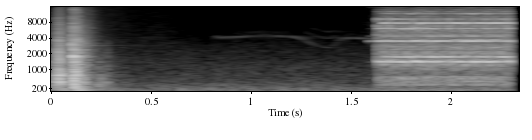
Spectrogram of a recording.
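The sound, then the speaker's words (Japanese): A telephone bell starts ringing after a short, sharp knock and a near-silent pause. The bright, metallic, sustained ring then continues loudly and unbroken to the end. “あ、電話。”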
